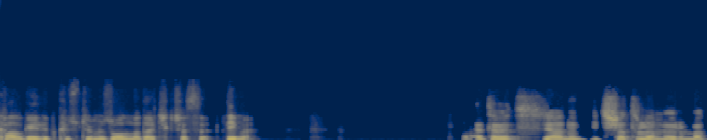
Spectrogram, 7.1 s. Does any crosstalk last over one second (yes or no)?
no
